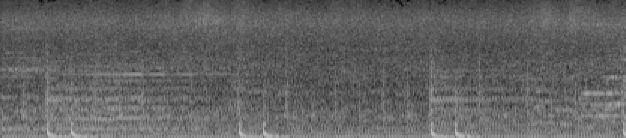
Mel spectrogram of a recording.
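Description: Suspense film score: a slow heartbeat-like double thump every two seconds or so, three in all, over a low steady drone with held tones.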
